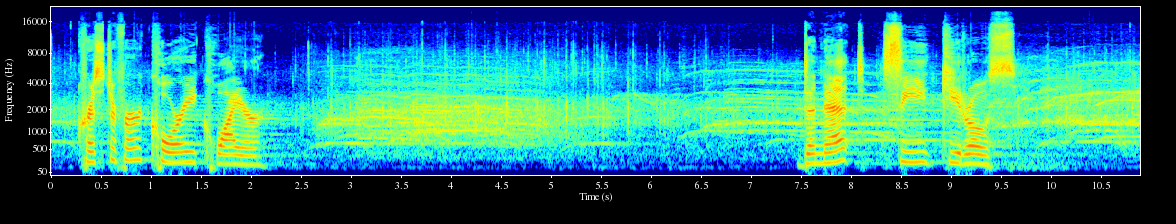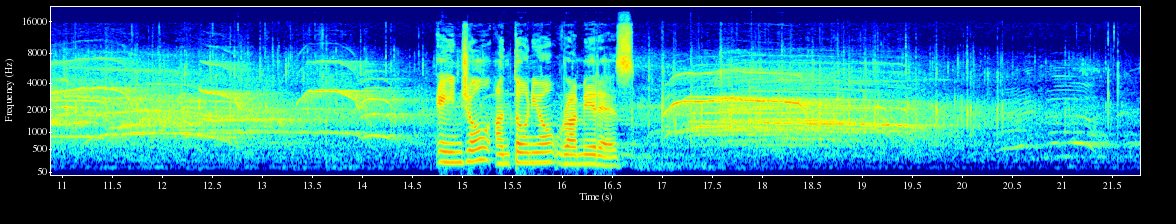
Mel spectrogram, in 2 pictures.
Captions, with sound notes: Christopher Corey Choir. (attendees applaud) (attendees cheer) Danette C. Kiros. (attendees applaud) (attendees cheer) Angel Antonio Ramirez. (attendees applaud) (attendees cheer)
